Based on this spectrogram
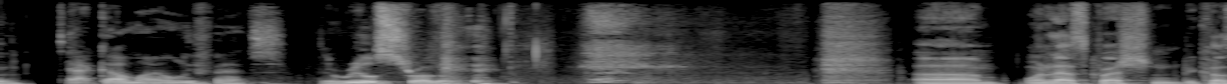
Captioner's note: chuckles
